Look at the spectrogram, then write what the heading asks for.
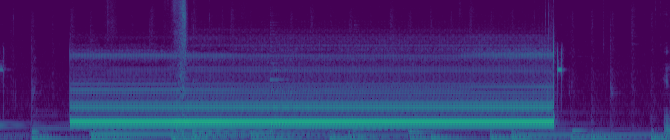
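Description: Telephone line tones play as a podcast switches over to listener phone calls: a short dialing burst, then a loud steady multi-pitch tone holding for about seven seconds before it cuts off, with low rumbling underneath.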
